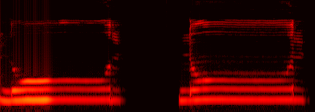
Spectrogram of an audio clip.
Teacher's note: जबान के किनारे और ऊपर के दांतों की जड़ों से अदा करते हैं।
